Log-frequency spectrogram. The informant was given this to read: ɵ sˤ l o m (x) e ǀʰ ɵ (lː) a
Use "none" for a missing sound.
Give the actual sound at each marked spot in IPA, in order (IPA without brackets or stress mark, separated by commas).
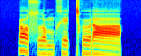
x, ɾ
